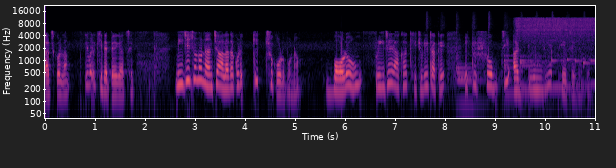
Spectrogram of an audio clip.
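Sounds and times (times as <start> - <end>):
background music with singing: 7.6 - 11.0
onion sizzling in hot oil: 8.2 - 11.0.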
